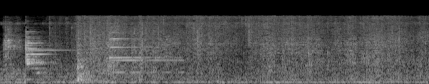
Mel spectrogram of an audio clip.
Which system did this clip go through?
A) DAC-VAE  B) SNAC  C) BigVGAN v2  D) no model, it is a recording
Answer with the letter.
D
